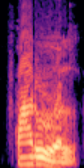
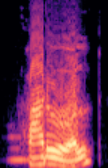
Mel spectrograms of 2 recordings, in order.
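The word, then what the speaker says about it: 팔월: মাস তথা আগস্ট মাস ফালল এর সঠিক উচ্চারণ হবে ফারুয়াল ফারুয়াল আগস্ট মাস কুয়েল কু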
